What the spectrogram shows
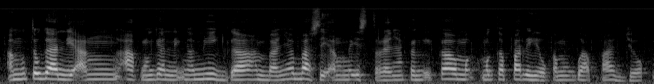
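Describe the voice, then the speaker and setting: A middle-aged Filipina with a Hiligaynon accent, calling in to a radio show and excitedly retelling a story. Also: female voice, fairly high pitch, fairly quick. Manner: excited, breathless retelling, addresses host often. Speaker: caller.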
